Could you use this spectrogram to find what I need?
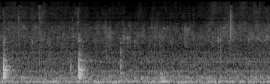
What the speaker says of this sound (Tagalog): Pagkarne, dito na tayo magigisa. Ayan, bawang. Kulahin natin ng bawang.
